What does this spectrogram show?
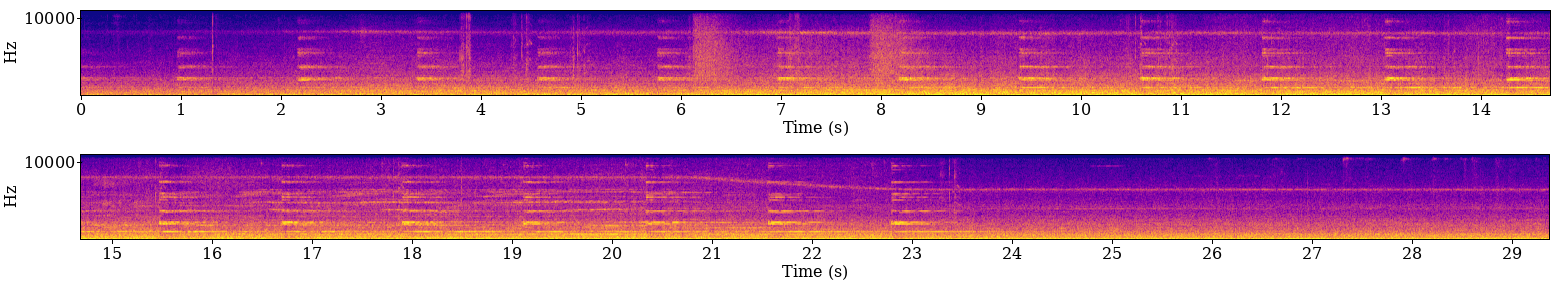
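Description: Caltrain diesel commuter train pulling into the station, its rumble swelling as it comes closer while its bell rings about once a second; the bell stops a few seconds before the end.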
